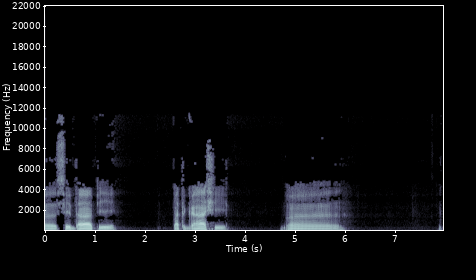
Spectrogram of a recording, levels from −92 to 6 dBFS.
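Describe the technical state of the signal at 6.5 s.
At 6.5 s the speech carries the same heavy damage that runs through the whole clip, likely from MP3 compression at a low bitrate, which fits something like 32 kbps. Nothing survives above 11.4 kHz, and with weak frequency lines dropping in and out between frames, it sounds watery and swirly, with smeared onsets and chirpy s sounds.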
